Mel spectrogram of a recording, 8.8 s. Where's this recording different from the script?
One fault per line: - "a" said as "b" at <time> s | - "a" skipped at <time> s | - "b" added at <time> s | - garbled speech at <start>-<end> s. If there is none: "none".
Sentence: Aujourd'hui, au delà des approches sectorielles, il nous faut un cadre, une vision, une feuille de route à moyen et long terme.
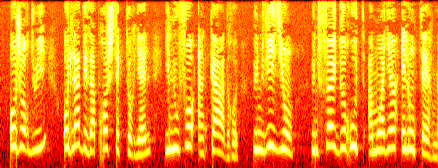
none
